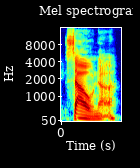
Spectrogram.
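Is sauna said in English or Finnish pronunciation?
Finnish. The word is said with a Finnish pronunciation. "I will try my best to say sauna"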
